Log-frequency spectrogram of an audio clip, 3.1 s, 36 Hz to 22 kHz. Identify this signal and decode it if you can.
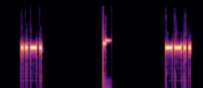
Morse code, heard as a keyed tone, about 36 wpm, 700 Hz. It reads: F Z
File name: Single-Letter-Number-35wpm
